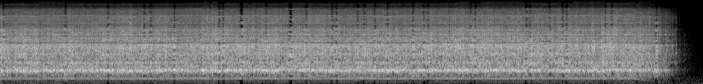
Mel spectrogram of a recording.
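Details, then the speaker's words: Philips LatteGo espresso machine (probably 5400 series), final test after fixing error 11 and three blinking LEDs: the grinder whirs at a steady pitch for about six seconds and winds down cleanly, grinding normally. "We will see if the grinder works in these machines, the grinders are also dropping like flies"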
